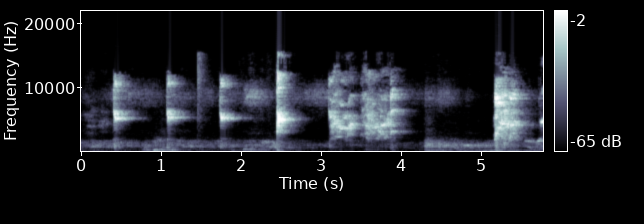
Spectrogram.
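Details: Lovebird lure recording intended to set other lovebirds singing: a series of sharp, high two-toned chirps about every two-thirds of a second, followed by harsher chattering bursts and a final loud squeaky burst.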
